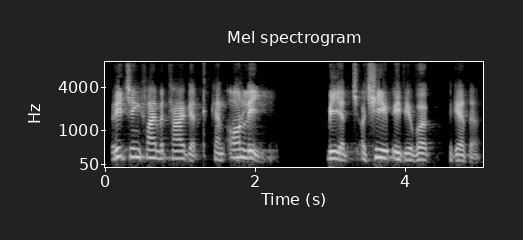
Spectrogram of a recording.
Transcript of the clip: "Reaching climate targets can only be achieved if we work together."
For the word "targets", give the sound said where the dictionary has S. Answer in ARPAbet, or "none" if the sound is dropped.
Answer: none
